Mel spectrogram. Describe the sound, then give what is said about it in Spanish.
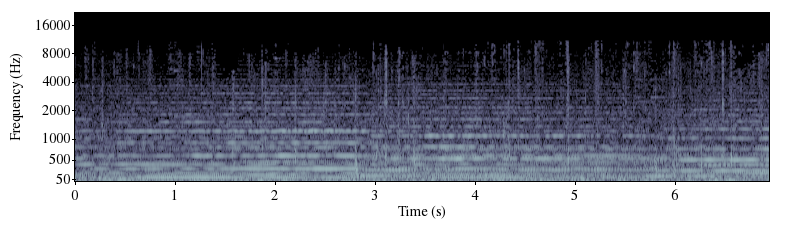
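A horse cantering toward the listener in a Western setting: a quiet, rhythmic clip-clop of hooves that repeats steadily throughout. “se acerca cabalgando”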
